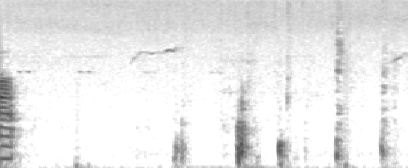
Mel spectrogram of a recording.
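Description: Faint footsteps on a concrete porch, about six soft irregular steps.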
